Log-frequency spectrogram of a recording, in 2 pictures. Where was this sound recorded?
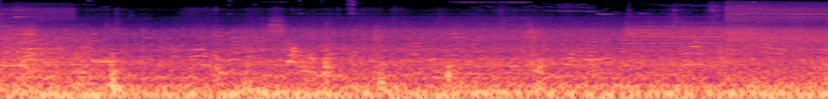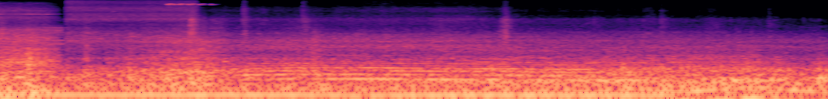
on a bus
